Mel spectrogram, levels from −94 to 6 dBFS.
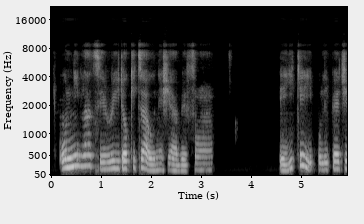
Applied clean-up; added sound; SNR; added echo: none; none; none; none.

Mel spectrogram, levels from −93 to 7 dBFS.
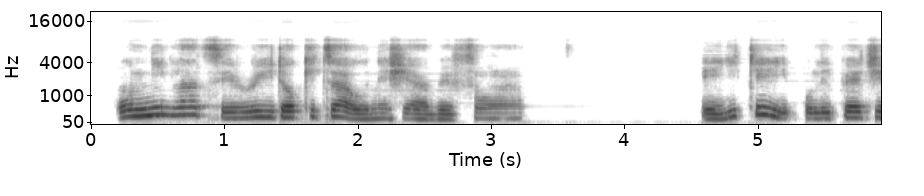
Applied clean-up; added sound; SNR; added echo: neural mask model DeepFilterNet 3.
